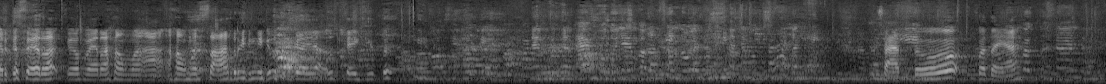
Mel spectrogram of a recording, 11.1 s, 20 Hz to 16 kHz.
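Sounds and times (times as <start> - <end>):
women chattering: 0.0 - 11.0.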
